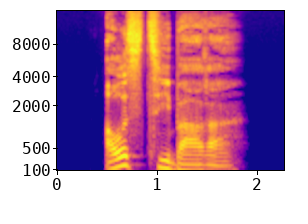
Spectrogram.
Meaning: inflection of ausziehbar: 1. strong/mixed nominative masculine singular 2. strong genitive/dative feminine singular 3. strong genitive plural
- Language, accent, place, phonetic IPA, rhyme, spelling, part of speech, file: German, Germany, Berlin, [ˈaʊ̯sˌt͡siːbaːʁɐ], -aʊ̯st͡siːbaːʁɐ, ausziehbarer, adjective, De-ausziehbarer.ogg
